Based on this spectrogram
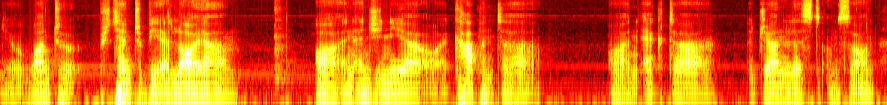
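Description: A man with a German accent speaks at a moderate pace in a very deep, low pitch. His intonation is monotone and flat, broken by long, frequent pauses. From Germany, Hamburg. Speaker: German teacher and podcast host. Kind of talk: educational monologue. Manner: hesitant, with fillers.

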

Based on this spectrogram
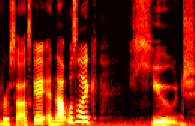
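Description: Lively intonation in the medium-pitched voice of a woman. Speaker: podcast host. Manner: joking, sarcastic.

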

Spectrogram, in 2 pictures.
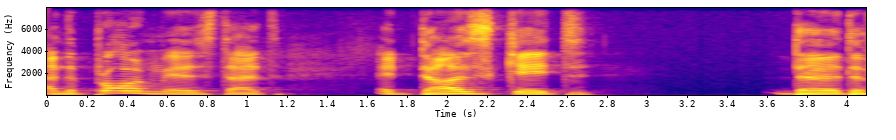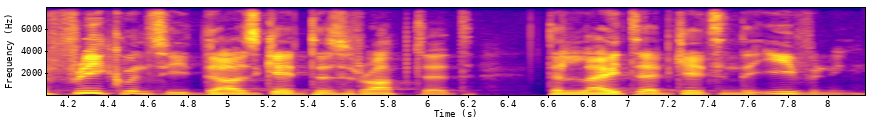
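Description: A man with a South African accent speaks at a fairly slow pace in a dark, mellow tone. His pitch is fairly high, with ordinary variation. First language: Afrikaans. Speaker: podcast co-host. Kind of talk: casual chat. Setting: studio.

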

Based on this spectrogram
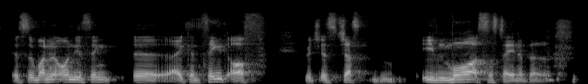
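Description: A man's medium-pitched voice at a moderate pace, on a very clean recording with a silent background. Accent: German. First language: German. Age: 40s. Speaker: long-distance cyclist. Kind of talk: interview.

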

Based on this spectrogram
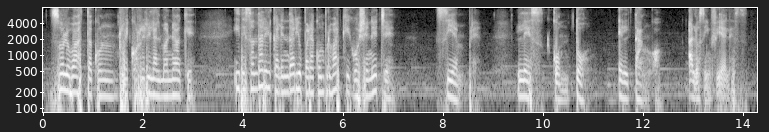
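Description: With long, frequent pauses and a very slow pace, the speaker talks in a Rioplatense accent with ordinary pitch variation over noticeable background noise. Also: woman, fairly low pitch for a woman. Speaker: radio tango columnist. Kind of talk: radio narration.

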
